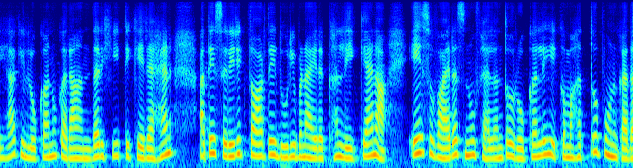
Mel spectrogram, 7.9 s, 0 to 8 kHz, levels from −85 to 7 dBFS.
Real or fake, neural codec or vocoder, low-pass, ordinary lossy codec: fake; codec, 16 kHz, about 1 kbps, DyCAST, with the encoder's durations; none; none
